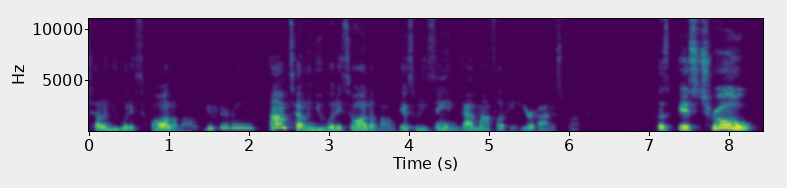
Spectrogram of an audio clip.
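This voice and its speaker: A woman ranting to her viewers in a blunt, profane, animated storytelling way. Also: medium pitch, moderate pace. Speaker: vlogger. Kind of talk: profane rant to camera.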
